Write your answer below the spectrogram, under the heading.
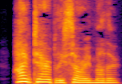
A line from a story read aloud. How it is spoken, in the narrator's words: said breathlessly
